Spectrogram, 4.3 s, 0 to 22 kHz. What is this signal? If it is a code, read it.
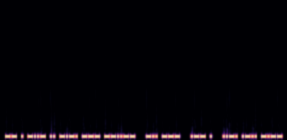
Morse code, heard as a keyed tone, about 52 wpm, 700 Hz. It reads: MEXICO, DO WE FLY
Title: Pangram Challenge v2 - 50wpm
